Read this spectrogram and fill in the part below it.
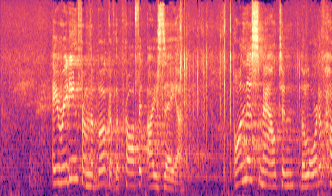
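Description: A middle-aged woman reads out calmly through a microphone in an echoing room.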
